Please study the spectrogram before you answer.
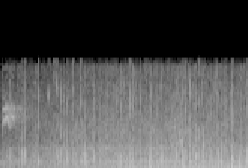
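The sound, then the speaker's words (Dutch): Rain falls steadily at a graveside, a continuous dense patter and hiss over a low rumble, growing slightly louder. “Sta ik dan in de regen?”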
